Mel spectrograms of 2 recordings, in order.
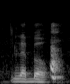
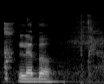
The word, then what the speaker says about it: Lebeau: naboo yes i love i don't have the french accent i do not have le bo libo um so yeah so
